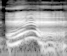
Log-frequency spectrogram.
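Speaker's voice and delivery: "eh" as an isolated short E; short E sound. Shown as a demonstration. Teacher showing what A and I make, short E "eh". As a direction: hold "eh" as a pure short vowel. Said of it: "that short E sound".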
